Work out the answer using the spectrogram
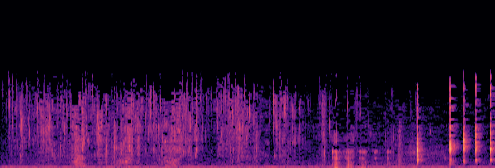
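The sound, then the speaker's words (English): Food being mixed in a dish with a utensil: a steady, scraping, wet stir, then a few sharp clinks as the utensil taps against the dish near the end. No voices. “I'm just mixing it up. This is the sound of me mixing up food.”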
